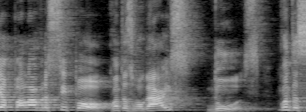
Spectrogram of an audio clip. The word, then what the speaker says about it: cipó: Ok e a palavra Cipó quantas vogais duas quantas sílabas duas Olha o cipó demora mais tempo no pó isso significa dizer que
